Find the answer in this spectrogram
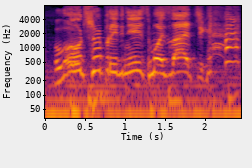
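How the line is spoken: Shout, shrill hysterical giggle. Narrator (Russian): крикнул он и визгливо истерически захихикал

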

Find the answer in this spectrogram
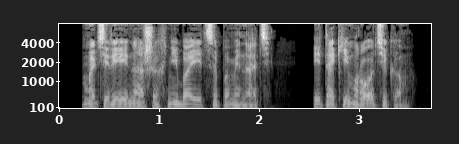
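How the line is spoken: Soft. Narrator (Russian): мягко закончил он

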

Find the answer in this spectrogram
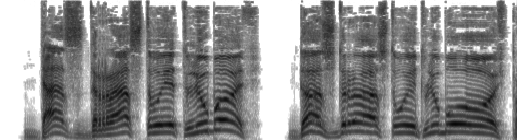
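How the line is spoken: Thundering stadium crowd. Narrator (Russian): прогремел стадион

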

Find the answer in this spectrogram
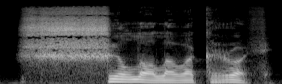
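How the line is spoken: Woman hissing in pain. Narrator (Russian): шипела от боли супруга управляющего

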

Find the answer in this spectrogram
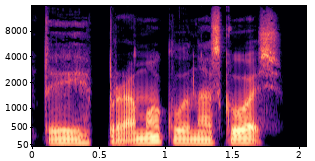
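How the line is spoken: Breathed out. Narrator (Russian): выдохнул Валерий

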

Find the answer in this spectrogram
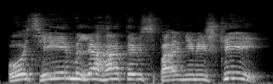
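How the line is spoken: Shouted. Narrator (Ukrainian): крикнув Персі

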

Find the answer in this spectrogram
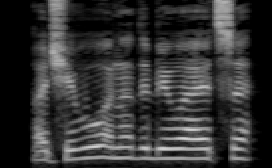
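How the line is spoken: Dejected question. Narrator (Russian): уныло спросил Шет

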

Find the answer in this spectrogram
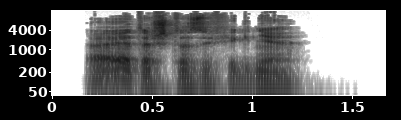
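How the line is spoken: Mutter. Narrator (Russian): пробормотал Страйк

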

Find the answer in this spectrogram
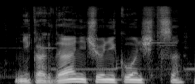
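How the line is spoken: Gloomy declaration. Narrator (Russian): мрачно заявил доктор

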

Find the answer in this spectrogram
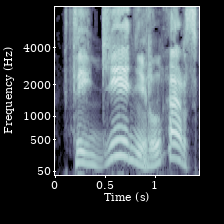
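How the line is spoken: Shouting over clanging noise. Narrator (Russian): кричал с водительского места Глист, перекрикивая громыхание железа

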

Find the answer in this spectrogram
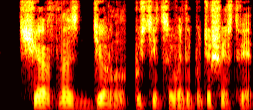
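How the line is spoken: Grumbled. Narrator (Russian): буркнул он

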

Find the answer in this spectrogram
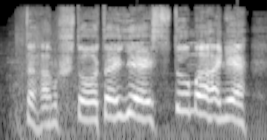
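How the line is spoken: Shout. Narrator (Russian): закричал он

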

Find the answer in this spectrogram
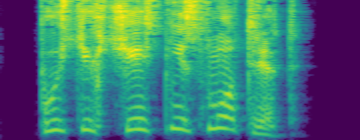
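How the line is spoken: Muffled shout. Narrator (Russian): Консель кричал, закрыв себе лицо руками

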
